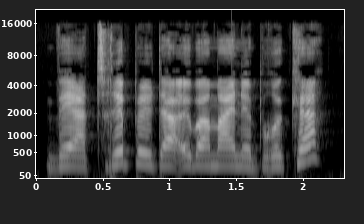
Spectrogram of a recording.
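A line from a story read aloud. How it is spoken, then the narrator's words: Troll roaring. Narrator (German): brüllte der Troll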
